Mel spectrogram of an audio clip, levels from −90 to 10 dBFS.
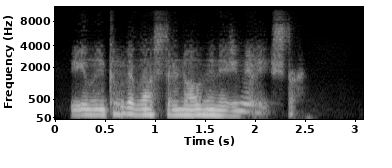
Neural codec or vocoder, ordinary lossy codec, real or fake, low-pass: codec, 44.1 kHz, 0.9 kbps, DAC; Opus, 64 kbps; fake; 10.8 kHz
